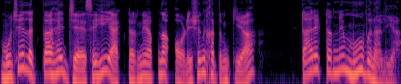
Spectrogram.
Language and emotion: Hindi, disgusted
